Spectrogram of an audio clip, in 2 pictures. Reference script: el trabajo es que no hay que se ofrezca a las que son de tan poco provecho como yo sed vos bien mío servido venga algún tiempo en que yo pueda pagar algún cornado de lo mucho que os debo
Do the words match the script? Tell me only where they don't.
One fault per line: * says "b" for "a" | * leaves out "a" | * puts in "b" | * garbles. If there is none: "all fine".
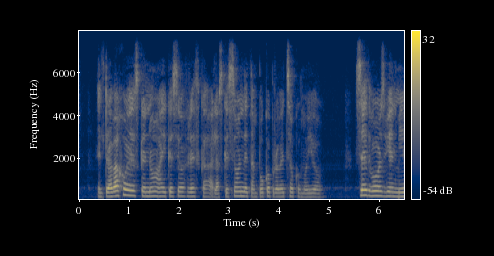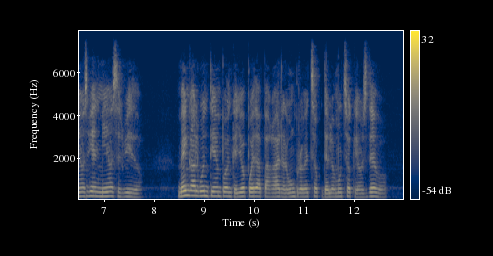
* puts in "bien mío"
* says "provecho" for "cornado"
